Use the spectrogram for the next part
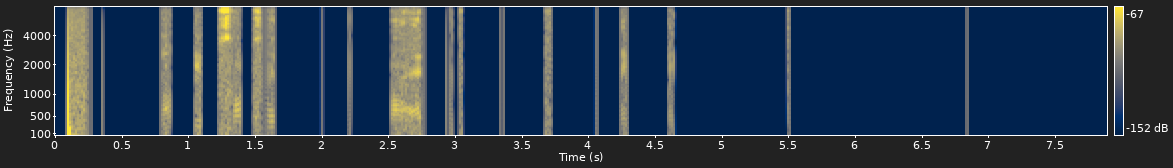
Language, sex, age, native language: Icelandic, male, 60-69, Icelandic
